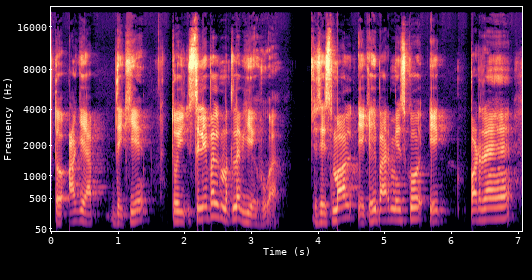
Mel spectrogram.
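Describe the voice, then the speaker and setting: A man teaching English grammar in a lesson, reading rules slowly and explaining them with many repetitions. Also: fairly high pitch, a bit bright. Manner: reads English rules slowly, then explains, repeating "ठीक है".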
